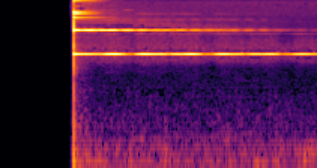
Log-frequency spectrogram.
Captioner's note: bell chimes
